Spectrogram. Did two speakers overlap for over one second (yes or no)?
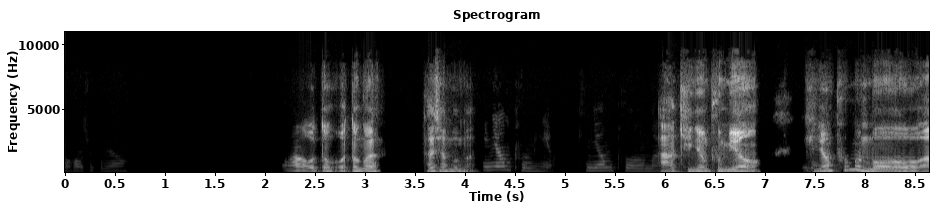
no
